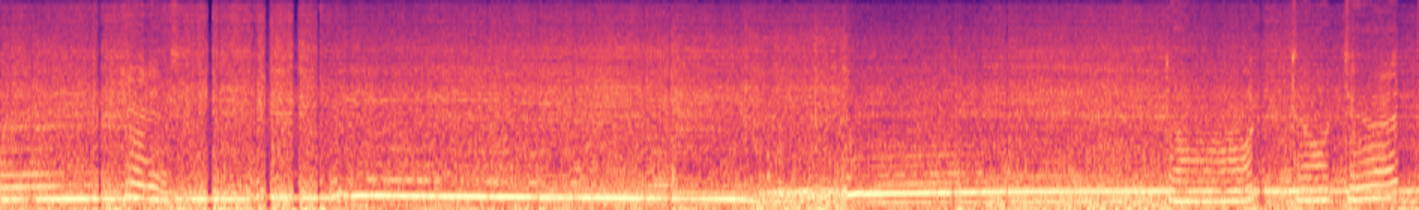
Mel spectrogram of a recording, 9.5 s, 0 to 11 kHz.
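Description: A BMW S1000RR motorcycle engine revs and auto-blips through downshifts, loud and close, with rising and falling pitch sweeps and sharp throttle blips under the wind.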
